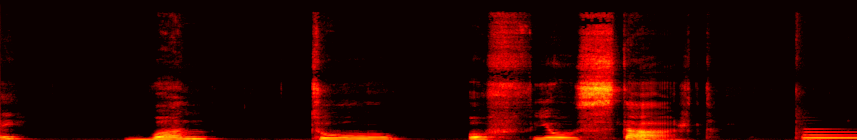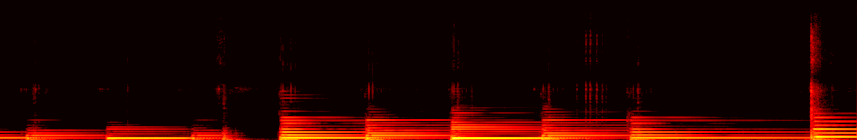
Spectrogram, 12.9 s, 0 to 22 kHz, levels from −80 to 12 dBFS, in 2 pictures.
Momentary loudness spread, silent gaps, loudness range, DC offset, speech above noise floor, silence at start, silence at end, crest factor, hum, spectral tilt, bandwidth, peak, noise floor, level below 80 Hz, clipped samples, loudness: 18 LU; none; 9 LU; under 0.1%; 48 dB; 0 s; 0 s; 20 dB; none; -4.5 dB/octave; 19.5 kHz; -4 dBFS; -74 dBFS; -48 dBFS; under 0.1%; -23 LUFS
